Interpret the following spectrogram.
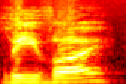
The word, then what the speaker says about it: Levi: so just realized that levy's name is supposed to be pronounced levi at least in the anime so uh yeah from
